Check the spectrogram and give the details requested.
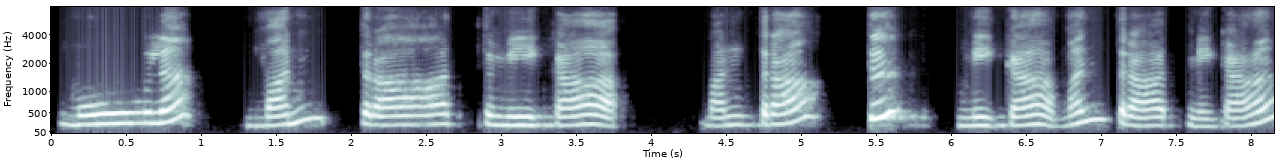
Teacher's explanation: మ తర్వాత అనుస్వారం ఉంది తర్వాత త ఉంది కాబట్టి అక్కడ పంచమాక్షరం న రావాలి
